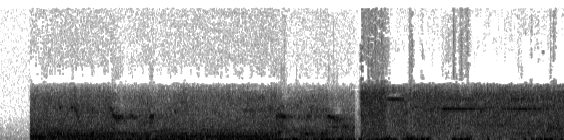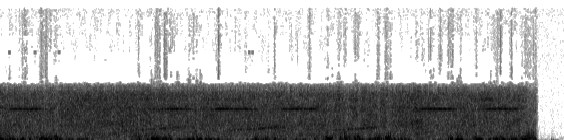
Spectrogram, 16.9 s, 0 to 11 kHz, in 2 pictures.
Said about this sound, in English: And that was a sound from the moment of the explosion that occurred this morning. Police had begun evacuating residential buildings in the neighborhood located at 2nd Avenue and Commerce in Nashville when the RV exploded.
